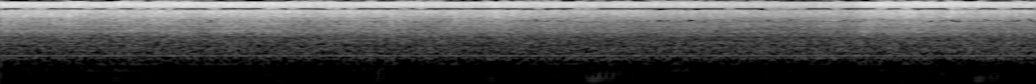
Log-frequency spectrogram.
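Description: Garlic-ginger paste sizzling steadily as it fries in hot mustard oil, roasting toward golden, with a faint steady hum underneath.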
